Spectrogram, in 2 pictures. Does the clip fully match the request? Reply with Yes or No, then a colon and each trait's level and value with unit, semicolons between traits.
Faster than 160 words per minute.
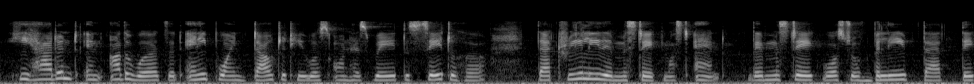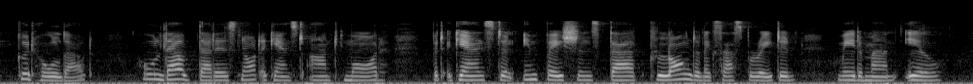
Yes: average, 170 wpm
